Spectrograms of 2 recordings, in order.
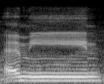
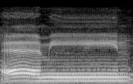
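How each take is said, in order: First: The first vowel is kept short. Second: The first vowel is drawn out long. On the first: "ത്വബഈയായ മദ് ഇല്ലാതെ പറയുന്ന രൂപം" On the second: "ഹംസക്ക് ത്വബഈയായ മദ് ചെയ്തുകൊണ്ടുള്ള രൂപം"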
